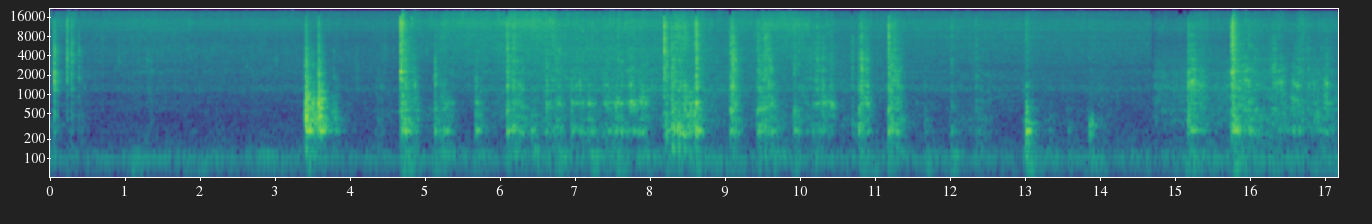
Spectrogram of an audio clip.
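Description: Whisked sour yogurt being stirred into a well-cooked masala that is frying in oil, a soft sizzle under repeated scraping and clacking of a spoon against the pan, with no voices.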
